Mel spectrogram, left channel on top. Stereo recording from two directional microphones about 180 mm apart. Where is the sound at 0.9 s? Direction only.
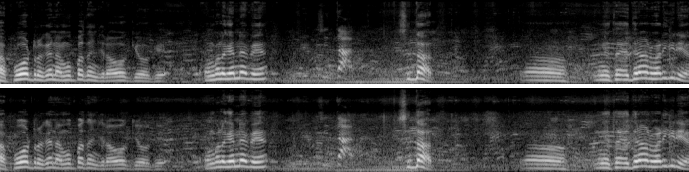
45° left (ahead or behind).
